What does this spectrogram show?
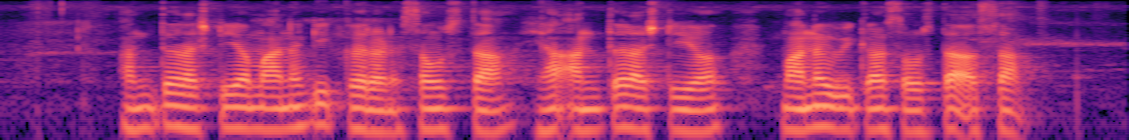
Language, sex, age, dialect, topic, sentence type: Marathi, male, 18-24, Southern Konkan, banking, statement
